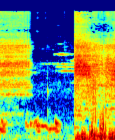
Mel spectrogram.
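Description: A soft coo from white-eyed white pigeons rises briefly, then gives way to a sudden burst of louder, rustling noise nearby.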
